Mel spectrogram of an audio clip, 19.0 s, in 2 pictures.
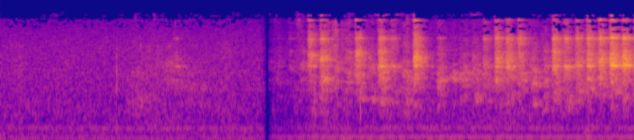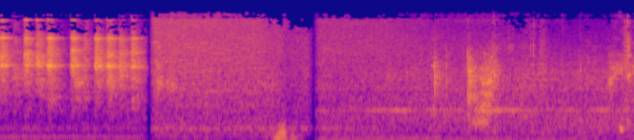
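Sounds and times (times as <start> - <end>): low steady hum: 0.0 - 8.7.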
